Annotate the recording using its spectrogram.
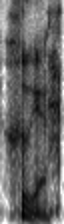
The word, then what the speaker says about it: hygge: Hygge. – What? Okay. – The BBC says hygge. That's the BBC.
